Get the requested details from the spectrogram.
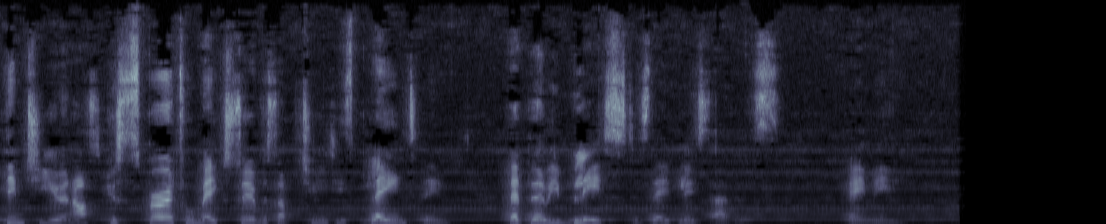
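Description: A woman speaks calmly and clearly to an audience through a microphone.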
